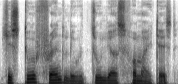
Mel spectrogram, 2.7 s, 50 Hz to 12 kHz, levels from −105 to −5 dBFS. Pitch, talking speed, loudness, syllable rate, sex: 100 Hz, 180 wpm, -18 LUFS, 4.4 syllables/s, male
